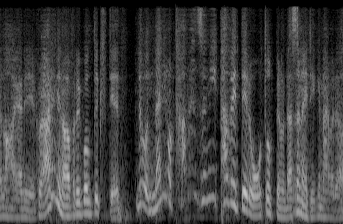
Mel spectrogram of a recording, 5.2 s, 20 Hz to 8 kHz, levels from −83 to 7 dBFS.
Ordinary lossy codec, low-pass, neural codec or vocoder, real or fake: AAC, 32 kbps; 7.2 kHz; codec, 16 kHz, 0.3 kbps, FocalCodec; fake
